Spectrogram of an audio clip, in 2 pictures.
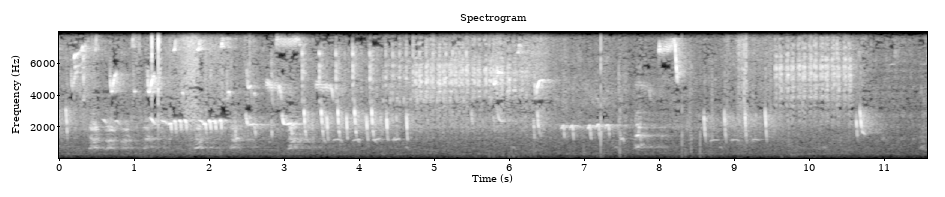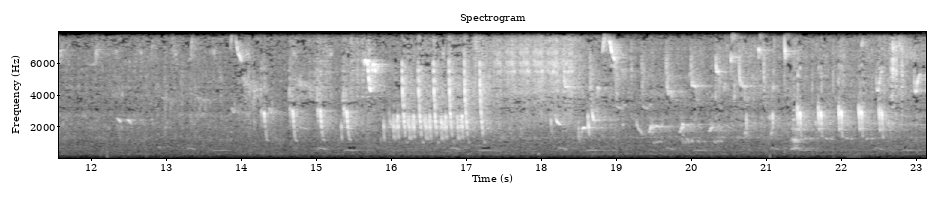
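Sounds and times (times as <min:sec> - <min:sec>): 
common nightingale singing: 0:00.0 - 0:11.0, 0:12.4 - 0:23.1
faint rustling: 0:00.4 - 0:02.7.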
